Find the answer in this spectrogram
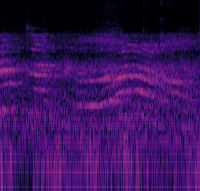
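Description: A child's high voice talking, its pitch rising and falling in a sing-song way.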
